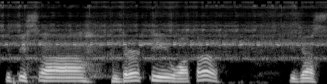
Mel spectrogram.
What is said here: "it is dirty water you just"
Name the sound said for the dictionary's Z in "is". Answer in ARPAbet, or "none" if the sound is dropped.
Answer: S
